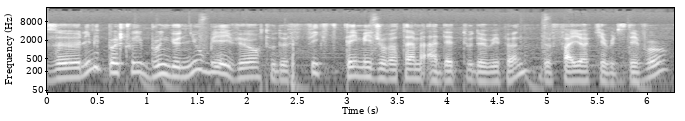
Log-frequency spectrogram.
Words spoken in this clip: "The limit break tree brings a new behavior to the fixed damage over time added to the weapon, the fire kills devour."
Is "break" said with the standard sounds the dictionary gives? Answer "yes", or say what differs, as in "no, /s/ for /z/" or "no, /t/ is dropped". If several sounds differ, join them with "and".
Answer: no, /ɹ/ is dropped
